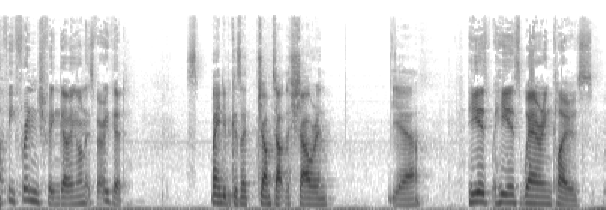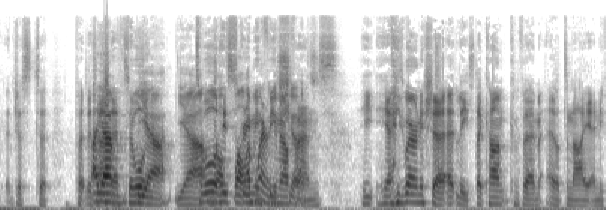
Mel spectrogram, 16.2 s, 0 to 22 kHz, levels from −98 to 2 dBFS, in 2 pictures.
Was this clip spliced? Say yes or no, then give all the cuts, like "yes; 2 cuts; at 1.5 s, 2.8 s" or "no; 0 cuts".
no; 0 cuts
